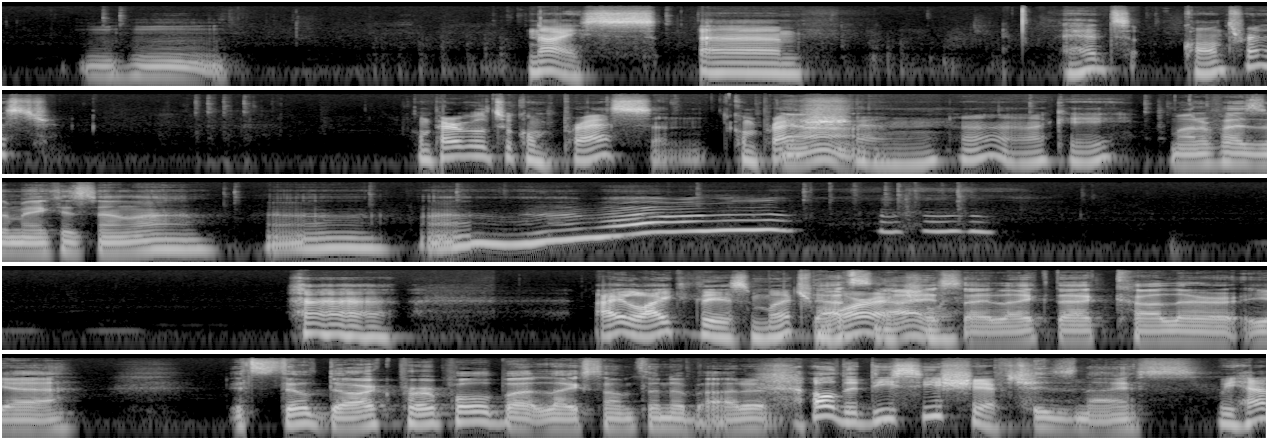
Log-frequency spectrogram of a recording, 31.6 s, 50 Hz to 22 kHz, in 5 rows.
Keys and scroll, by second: 2.0 super+s, 2.4 super+Tab, 5.1 super+Tab, 9.5 super+c, 10.4 super+Tab, 15.0 super+v, 16.7 super+c, 17.2 super+v, 27.4 super+Tab, 30.4 super+c, 30.6 super+Tab.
